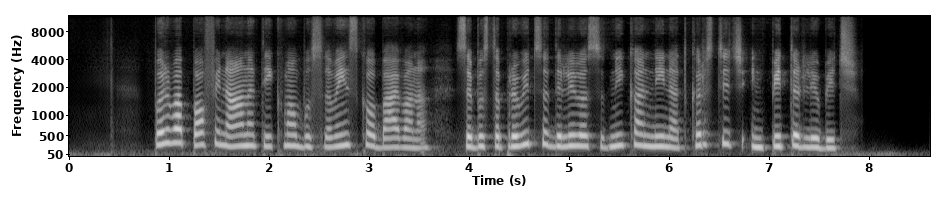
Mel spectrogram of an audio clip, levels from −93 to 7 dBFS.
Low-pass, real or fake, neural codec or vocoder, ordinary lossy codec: none; fake; codec, 24 kHz, 0.5 kbps, DualCodec; none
